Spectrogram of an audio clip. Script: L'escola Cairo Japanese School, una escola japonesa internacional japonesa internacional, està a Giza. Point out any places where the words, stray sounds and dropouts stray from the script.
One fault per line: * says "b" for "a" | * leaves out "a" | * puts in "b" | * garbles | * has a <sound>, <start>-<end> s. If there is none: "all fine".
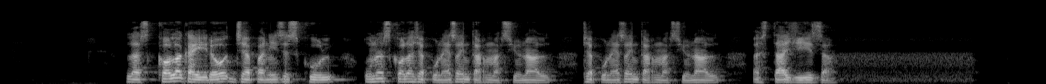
all fine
